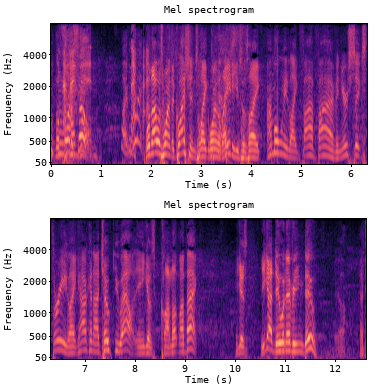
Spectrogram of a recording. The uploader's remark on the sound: live at BWW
